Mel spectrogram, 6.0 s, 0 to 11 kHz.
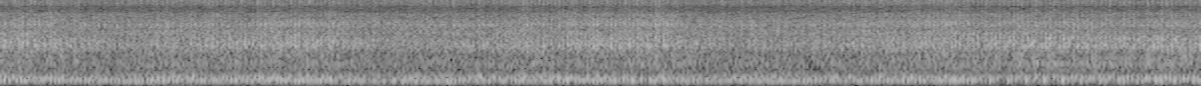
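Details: Lancia Thema 2.5 TD diesel after overhaul, idling: repetitive knock riding on the diesel rattle, evenly spaced with engine speed, near the head; cutting injectors 2 and 3 reduces it only slightly; timing marks correct, oil pressure 2 cold, 1.5 warm; piston suspected.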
